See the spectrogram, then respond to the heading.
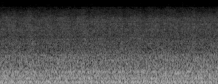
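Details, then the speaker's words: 1925 Rolls-Royce Piccadilly idling on choke just after a cold start, warming up, with fuel and oil pressure up. Steady, even low rumble with no knocks or stumbles. Normal cold idle. "Just let the motor warm up a little bit."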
